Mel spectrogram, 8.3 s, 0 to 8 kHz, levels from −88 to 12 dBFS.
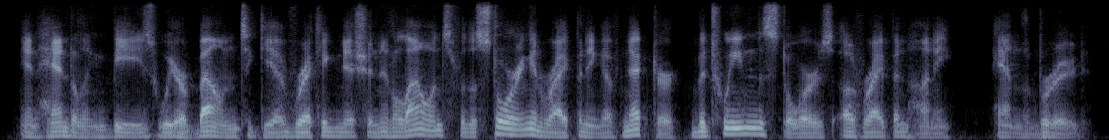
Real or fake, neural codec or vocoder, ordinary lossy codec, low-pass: fake; codec, 16 kHz, about 1 kbps, DyCAST, with the encoder's durations; Opus, 24 kbps; 7.2 kHz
